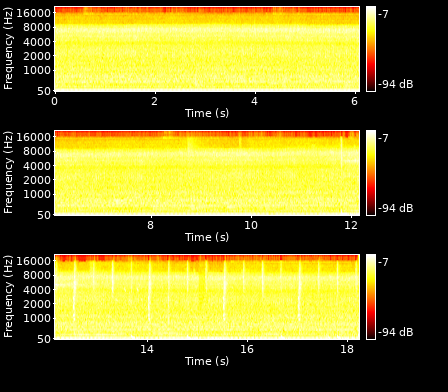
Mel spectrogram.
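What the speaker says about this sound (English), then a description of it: "Nice tractor. I do like this Deutz. This is a cracking little tractor, actually." A Deutz tractor engine in Farming Simulator idles steadily with a low, continuous rumble, joined near the end by a few sharp clicks and small clunks.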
